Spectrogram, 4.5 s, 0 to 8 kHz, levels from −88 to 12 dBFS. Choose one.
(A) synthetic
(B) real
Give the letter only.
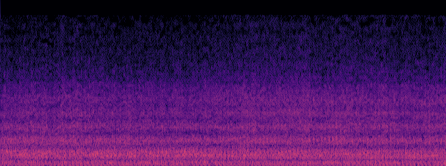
A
